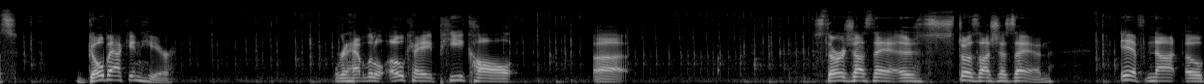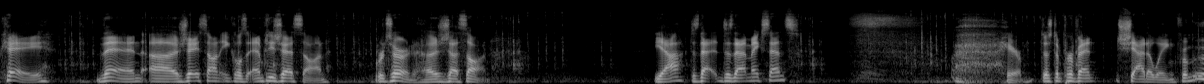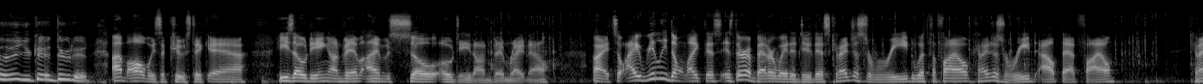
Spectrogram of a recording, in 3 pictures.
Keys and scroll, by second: 0.0-23.3 typing, 27.5 alt+{, 27.6-30.1 typing, 28.5 ctrl+c, 28.7 Return, 28.8 ctrl+u, 31.2 alt+{, 31.5-36.1 typing.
